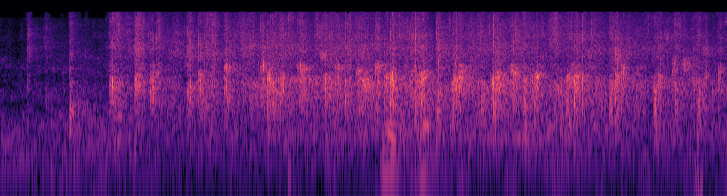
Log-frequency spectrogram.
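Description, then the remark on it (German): Steady applause from an audience, a dense patter of many hands clapping at once, moderately loud and sustained throughout with no break. “Wir haben nicht so viel Zeit, einmal, weil so viel klatschen können dazwischen.”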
